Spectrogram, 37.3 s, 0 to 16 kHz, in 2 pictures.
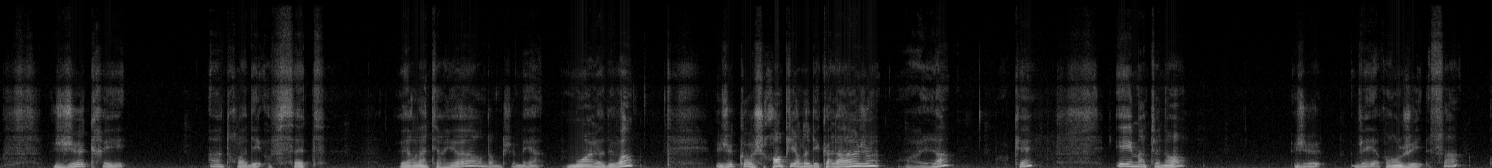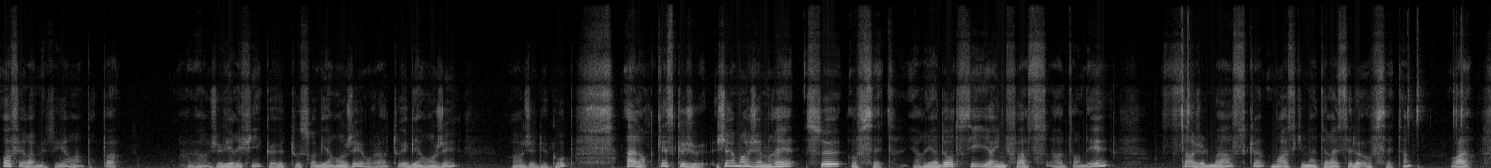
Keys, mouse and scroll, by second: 2.7 click, 3.8-5.4 drag, 6.9 click, 7.9 KP_Subtract, 9.4 click, 10.2-11.7 drag, 12.4 click, 13.0 click, 16.4 scroll down 1, 17.5-18.8 drag, 19.3-20.9 drag, 21.5 click, 23.2 click, 24.5 click, 25.7 scroll down 1, 26.8-27.6 drag, 29.2 click, 29.6 space, 31.3 space, 31.9 click, 32.3 scroll down 1, 33.0 click, 33.4 space, 34.0 click, 34.5 typing, 36.2-36.8 typing.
